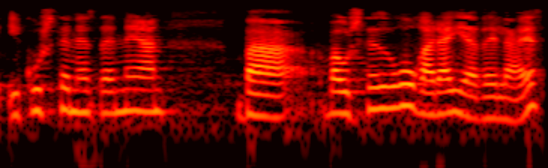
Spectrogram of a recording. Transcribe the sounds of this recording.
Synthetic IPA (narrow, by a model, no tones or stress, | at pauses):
ikust̪e̞ne̞zðe̞ne̞am | baβaust̪e̞ð̞uɣ̞uɣaɾajaðe̞lae̞s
